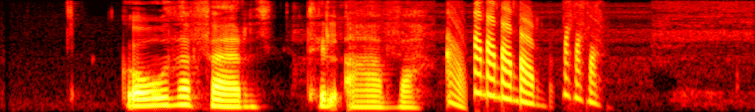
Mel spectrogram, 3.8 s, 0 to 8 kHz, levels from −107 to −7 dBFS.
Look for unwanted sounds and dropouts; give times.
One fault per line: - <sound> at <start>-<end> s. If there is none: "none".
- chirp at 2.2-3.1 s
